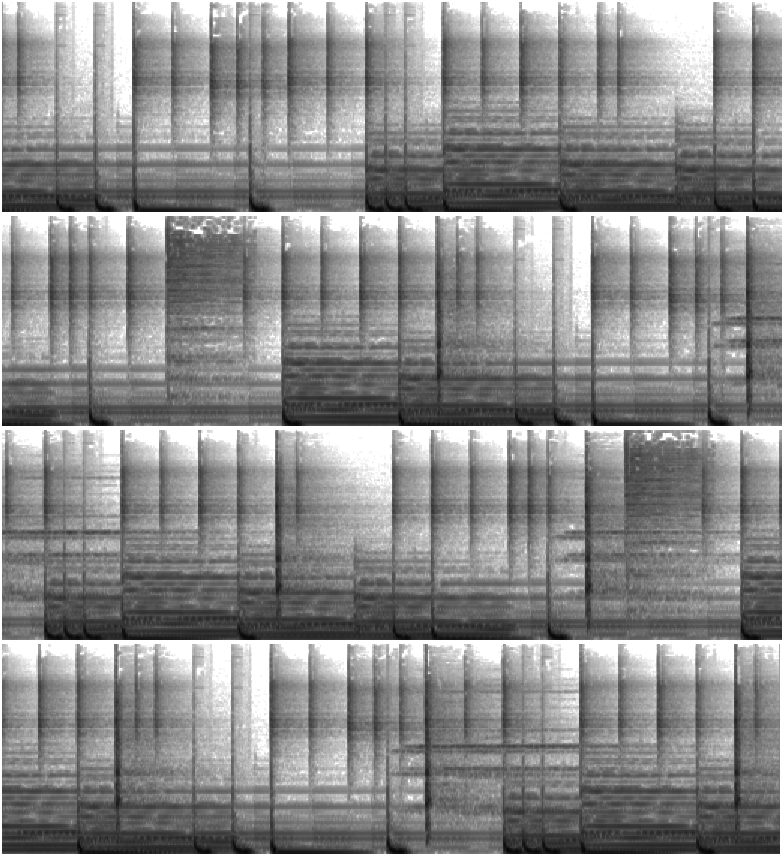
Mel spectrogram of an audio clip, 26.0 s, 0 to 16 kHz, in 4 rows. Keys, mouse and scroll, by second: 0.9-1.6 scroll up 1, 1.6 click, 9.4 KP_1, 15.1 click.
